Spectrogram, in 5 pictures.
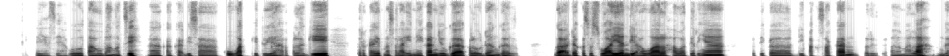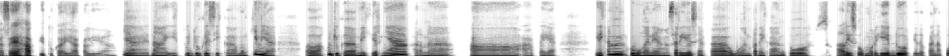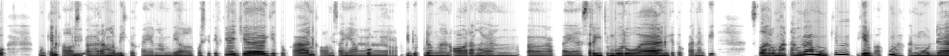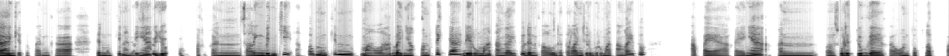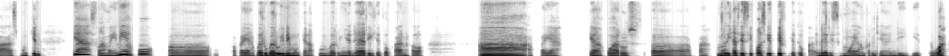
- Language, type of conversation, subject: Indonesian, advice, Bagaimana cara memproses duka dan harapan yang hilang secara sehat?
- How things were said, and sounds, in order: other background noise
